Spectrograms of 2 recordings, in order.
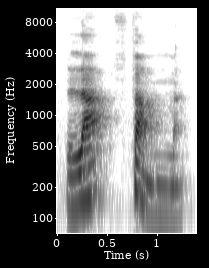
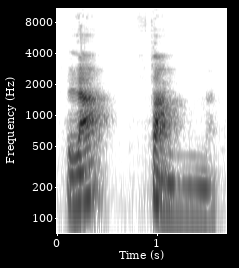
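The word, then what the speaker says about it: la femme: text in the context and the first word is laam lam. Yeah. Look carefully at my lips when I pronounce it and try to do the same.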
